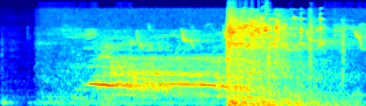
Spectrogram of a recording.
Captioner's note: screaming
